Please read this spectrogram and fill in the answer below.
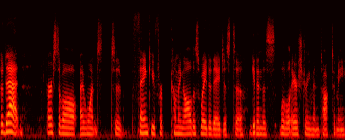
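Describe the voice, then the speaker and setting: Spoken at a moderate pace with fairly even intonation, this is a plain, everyday voice on a very clean recording with a silent background. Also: woman, fairly low pitch for a woman. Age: 40s. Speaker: interviewer, daughter. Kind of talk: oral history interview. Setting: inside a small Airstream trailer.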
